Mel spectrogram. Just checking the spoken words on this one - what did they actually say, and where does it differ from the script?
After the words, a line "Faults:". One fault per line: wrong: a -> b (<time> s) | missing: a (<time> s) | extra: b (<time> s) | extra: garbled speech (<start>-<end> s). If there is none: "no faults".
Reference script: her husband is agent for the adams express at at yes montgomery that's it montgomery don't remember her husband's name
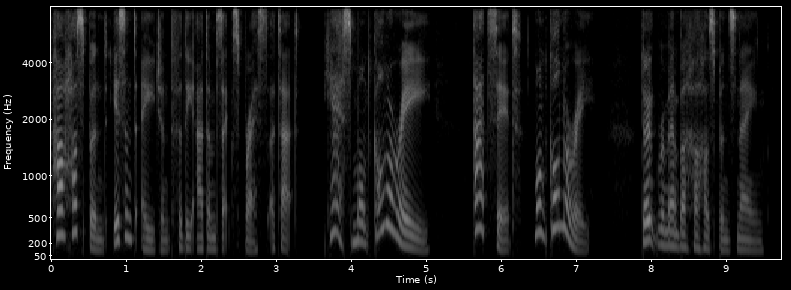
her husband isn't agent for the adams express at at yes montgomery that's it montgomery don't remember her husband's name
Faults:
wrong: is -> isn't (0.8 s)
